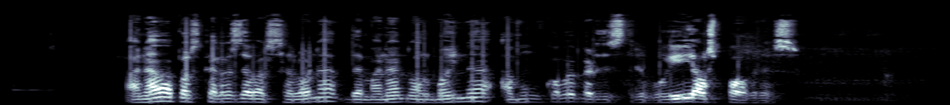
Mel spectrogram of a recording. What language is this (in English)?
Catalan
